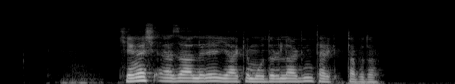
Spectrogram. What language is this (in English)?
Uyghur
